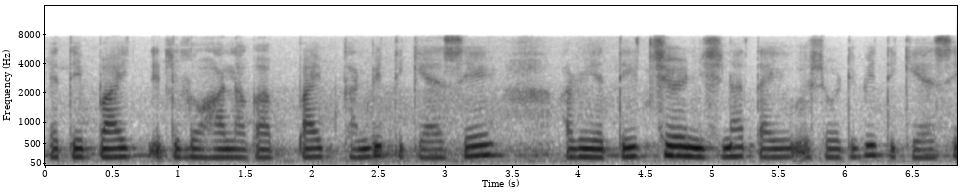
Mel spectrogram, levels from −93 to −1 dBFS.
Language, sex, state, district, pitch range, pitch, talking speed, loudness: Nagamese, female, Nagaland, Kohima, 190-210 Hz, 195 Hz, 175 wpm, -17 LUFS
